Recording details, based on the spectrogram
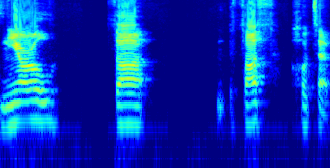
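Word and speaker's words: Nyarlathotep: It's Nyarl Thoth Hotep. So it's like Imhotep, but a little bit different.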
